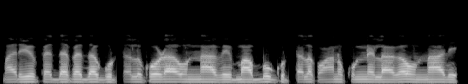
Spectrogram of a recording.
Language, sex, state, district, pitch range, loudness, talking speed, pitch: Telugu, male, Telangana, Mahabubabad, 115-120 Hz, -17 LUFS, 140 wpm, 115 Hz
